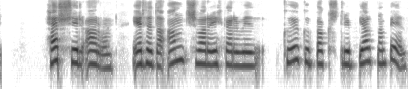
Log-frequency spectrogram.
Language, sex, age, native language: Icelandic, male, 12, Icelandic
